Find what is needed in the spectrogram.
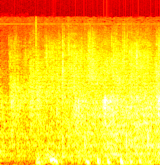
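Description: Faint, scattered audience applause that starts about half a second in and grows slightly, as a speech ends.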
